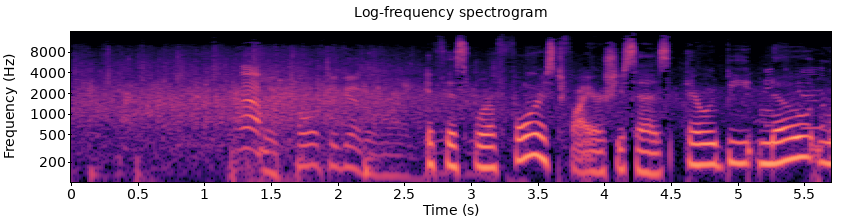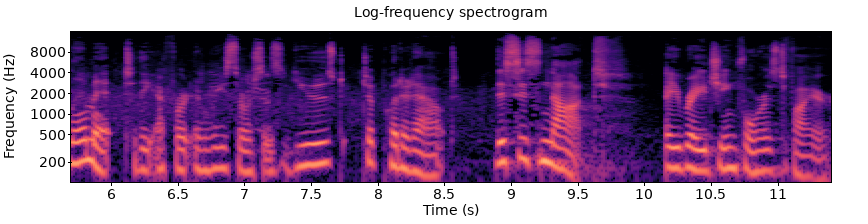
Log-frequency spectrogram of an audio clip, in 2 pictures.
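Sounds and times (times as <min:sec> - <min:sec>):
crowd applauding in a standing ovation: 0:00.0 - 0:08.6
speech: 0:01.3 - 0:11.3.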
